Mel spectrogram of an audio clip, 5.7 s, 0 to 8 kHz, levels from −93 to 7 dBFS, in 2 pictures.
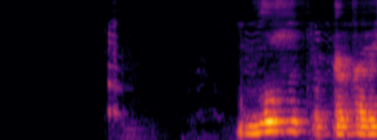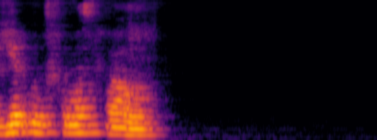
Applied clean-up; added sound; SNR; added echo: neural mask model DeepFilterNet 3.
